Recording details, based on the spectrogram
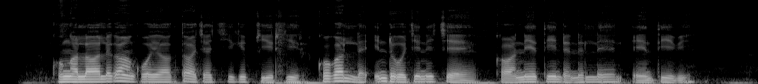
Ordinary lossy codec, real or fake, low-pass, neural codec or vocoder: none; fake; none; vocoder, 44.1 kHz, 128 mel bands every 256 samples, BigVGAN v2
